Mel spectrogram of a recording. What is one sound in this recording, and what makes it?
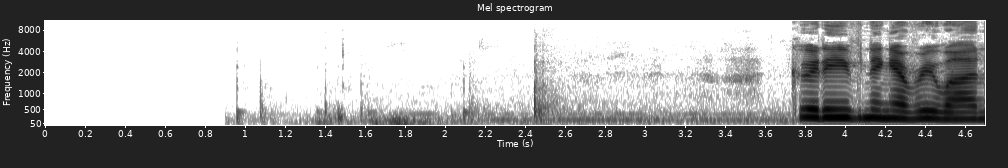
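Footsteps tap softly on a stage.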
